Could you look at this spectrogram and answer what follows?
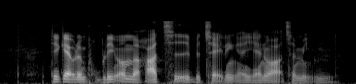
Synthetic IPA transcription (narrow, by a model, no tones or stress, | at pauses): d̥e̝ɡ̥ɛʊd̥empʰʁo̝b̥le̝̰ːmʔɐmeʁɑd̥̚t͡sʰið̞̰ˠib̥e̝t͡sʰɛ̰ːle̝ŋæjænuɑ̰̈ːt͡sʰæɐmḭːnn̩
